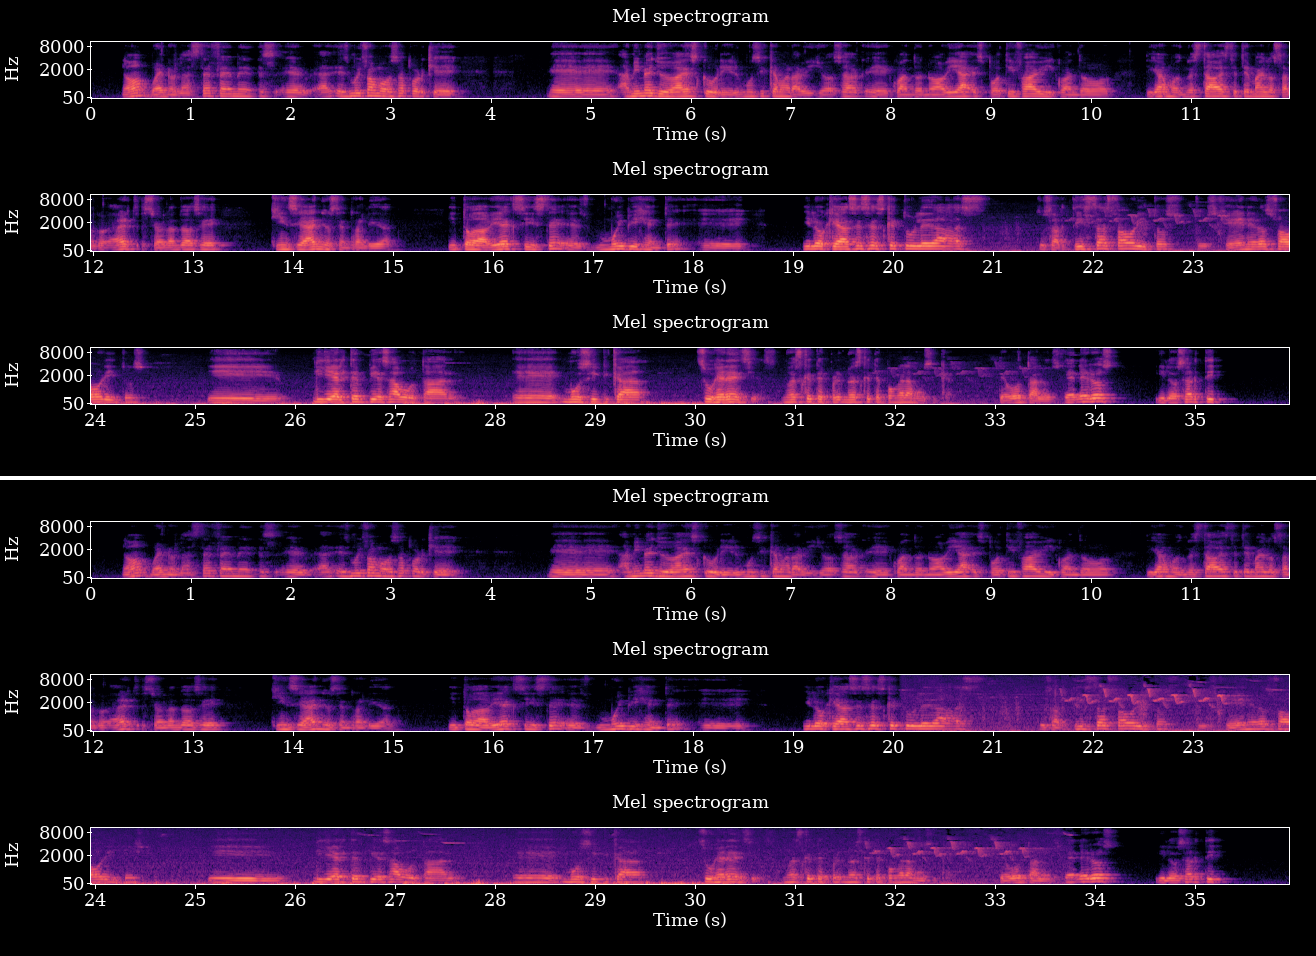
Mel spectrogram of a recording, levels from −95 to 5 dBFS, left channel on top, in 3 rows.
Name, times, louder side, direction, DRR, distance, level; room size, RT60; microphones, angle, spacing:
voice 1, 0.3-3.7 4.6-10.2 10.6-13.3 13.8-15.0 15.6-18.5 19.1-20.9 21.5-24.5 25.1-25.9 26.2-27.7 28.2-29.5 30.0-32.6 33.1-34.2 34.6-35.2, left 3 dB, 60° left, 0.7 m, -29 dB
Bird, 20.1-33.8, right 4 dB, 75° right, 0.5 m, -41 dB
8.5 x 8.1 x 2.7 m
head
